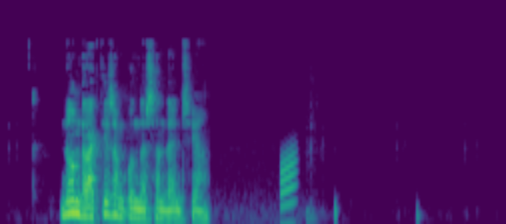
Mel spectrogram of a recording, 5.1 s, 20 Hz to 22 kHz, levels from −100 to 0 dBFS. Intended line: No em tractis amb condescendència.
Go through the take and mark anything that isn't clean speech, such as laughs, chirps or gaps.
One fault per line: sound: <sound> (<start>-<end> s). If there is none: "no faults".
sound: chirp (2.8-3.0 s)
